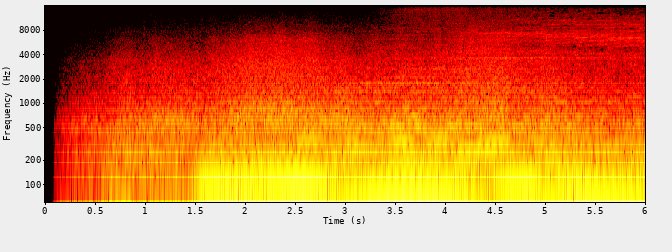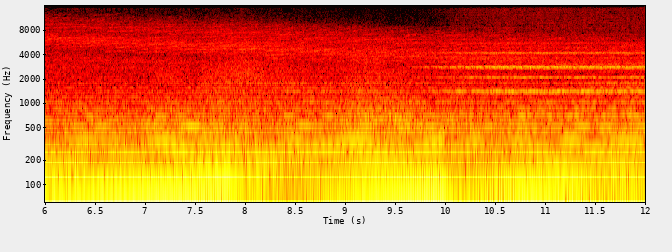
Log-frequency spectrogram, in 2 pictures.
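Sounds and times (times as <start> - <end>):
low rumbling drone: 0.2 - 12.0.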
